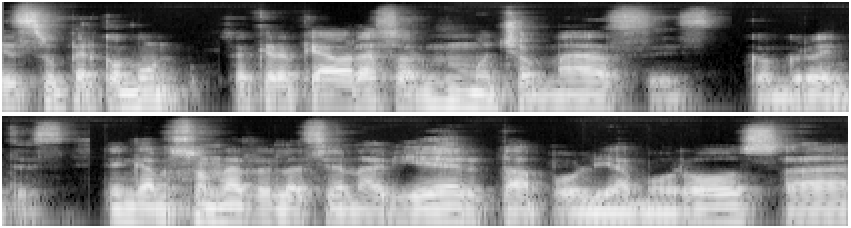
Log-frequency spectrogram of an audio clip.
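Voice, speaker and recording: This man talks at a very slow pace in a very deep, low voice. His intonation stays fairly even. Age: 50s. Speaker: psychotherapist. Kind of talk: interview.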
